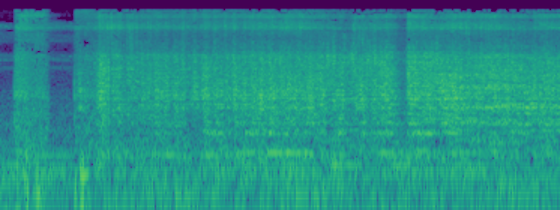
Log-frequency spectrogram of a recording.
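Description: Garden hose nozzle on its jet setting blasting water into a metal charcoal grill: a steady hiss of spray spattering on the metal. A short first burst comes at the start, then the spray runs on from about a second in, with a brief break about five seconds in.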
